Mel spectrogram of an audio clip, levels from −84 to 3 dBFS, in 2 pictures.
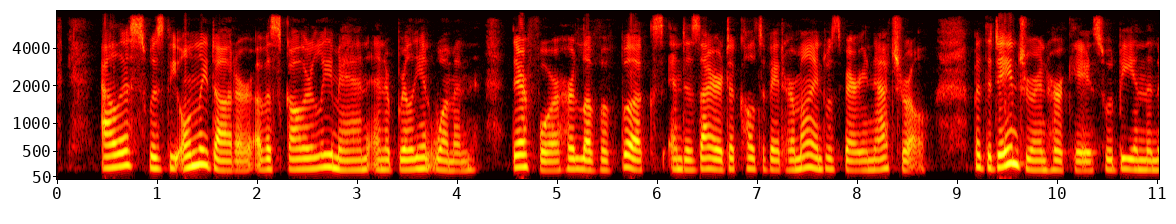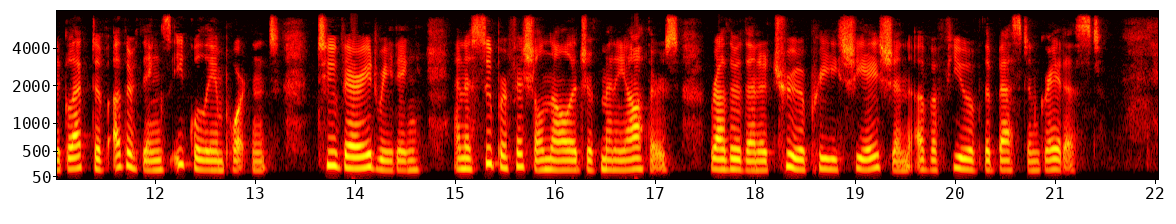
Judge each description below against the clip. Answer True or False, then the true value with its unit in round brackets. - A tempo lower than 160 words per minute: False (180 wpm)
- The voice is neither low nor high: True (180 Hz)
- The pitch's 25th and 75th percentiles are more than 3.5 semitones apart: False (2.6 semitones)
